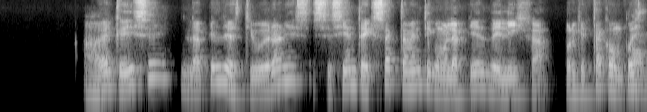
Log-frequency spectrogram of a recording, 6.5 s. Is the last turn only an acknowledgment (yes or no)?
yes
